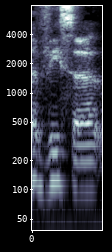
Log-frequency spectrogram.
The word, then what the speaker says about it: Ibiza: And they always, like, the summer always pains me because I've always wanted to go to Ibiza, and, or Ibiza, which is what I'm told is the correct way to say it.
